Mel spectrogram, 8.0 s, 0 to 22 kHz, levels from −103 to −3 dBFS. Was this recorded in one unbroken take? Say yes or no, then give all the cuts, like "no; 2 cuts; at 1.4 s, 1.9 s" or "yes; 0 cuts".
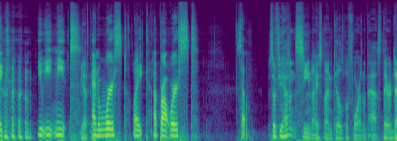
yes; 0 cuts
